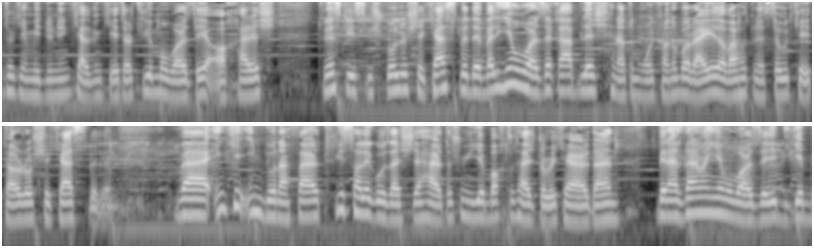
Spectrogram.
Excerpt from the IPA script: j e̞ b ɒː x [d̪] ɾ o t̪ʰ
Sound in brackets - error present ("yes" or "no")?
yes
